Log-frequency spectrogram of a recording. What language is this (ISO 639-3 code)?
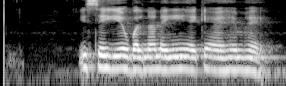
urd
